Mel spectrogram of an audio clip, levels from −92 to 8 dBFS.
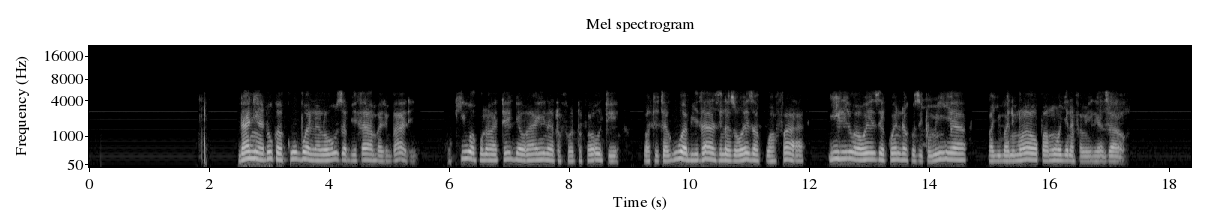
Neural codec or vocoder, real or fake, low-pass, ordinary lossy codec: vocoder, 22.05 kHz, 80 mel bands, HiFi-GAN; fake; 5.4 kHz; Opus, 24 kbps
